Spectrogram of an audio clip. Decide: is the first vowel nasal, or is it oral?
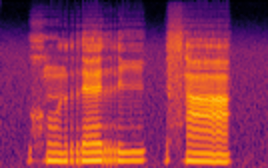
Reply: nasal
